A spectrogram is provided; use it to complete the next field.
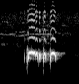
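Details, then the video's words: Local zebra dove from the wild with a loud voice, used to coax other doves into singing. A single clear phrase of rapid, throbbing, mellow coo notes rolls along and ends abruptly in silence. "Perkutut lokal gacor || Masteran Perkutut Lokal Gacor Suara Besar"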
